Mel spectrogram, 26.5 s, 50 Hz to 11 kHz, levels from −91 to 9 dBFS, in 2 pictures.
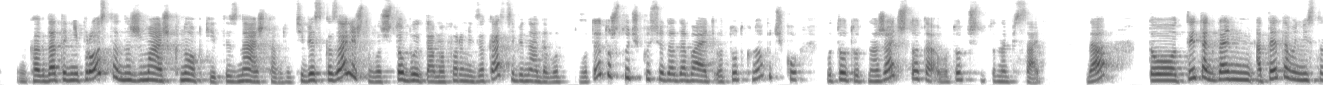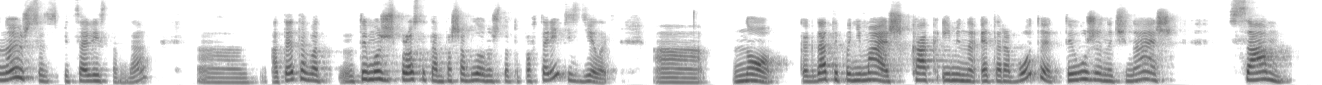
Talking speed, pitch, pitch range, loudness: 160 wpm, 245 Hz, 210-275 Hz, -30 LUFS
